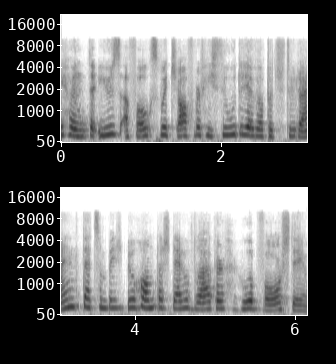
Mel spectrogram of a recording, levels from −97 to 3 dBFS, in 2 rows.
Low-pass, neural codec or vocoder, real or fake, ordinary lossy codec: 9.9 kHz; codec, 16 kHz in and 24 kHz out, 0.4 kbps, LongCat-Audio-Codec, fine tuned four codebook decoder; fake; none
